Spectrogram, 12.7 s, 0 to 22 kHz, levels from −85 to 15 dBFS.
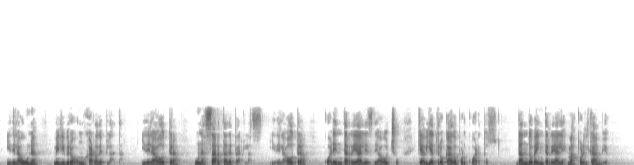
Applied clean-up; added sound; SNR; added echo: none; none; none; none.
